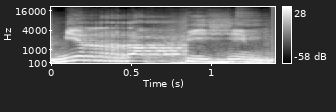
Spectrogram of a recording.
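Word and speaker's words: مِن رَّبِّهِم: Nun sukun bertemu dengan huruf ro. Ro ya. Jadi ini seolah-olah nanti ada tasdidnya bacanya ya bacanya mirrabbihim berarti ya nun sukun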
